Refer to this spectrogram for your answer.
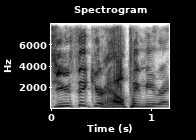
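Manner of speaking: acted-out upset voice. Retelling a bathroom confrontation, the speaker quotes their past self questioning someone: retelling getting upset. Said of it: "I'm getting like upset".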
